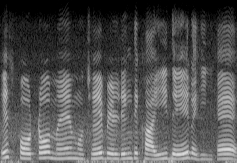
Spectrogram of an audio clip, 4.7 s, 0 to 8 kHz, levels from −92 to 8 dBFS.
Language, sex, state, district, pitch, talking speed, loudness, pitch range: Hindi, female, Madhya Pradesh, Katni, 235 Hz, 115 wpm, -16 LUFS, 230-255 Hz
